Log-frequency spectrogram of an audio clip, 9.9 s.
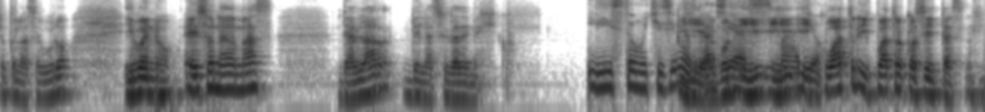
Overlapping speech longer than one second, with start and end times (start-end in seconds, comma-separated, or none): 6.8-8.3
